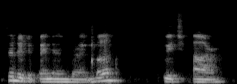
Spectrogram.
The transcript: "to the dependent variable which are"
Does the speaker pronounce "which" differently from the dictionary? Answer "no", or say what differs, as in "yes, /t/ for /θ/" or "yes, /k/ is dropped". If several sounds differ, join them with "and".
no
